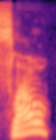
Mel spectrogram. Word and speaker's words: Slough: swearing that one of these days the it's pronounced Slough the slough is that right I generally say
